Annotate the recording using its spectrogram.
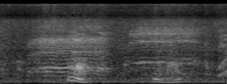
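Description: A farm animal bleating, two calls about a second apart.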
